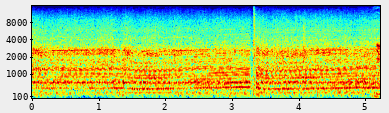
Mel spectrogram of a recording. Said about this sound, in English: Brake around here and accelerate through the corner.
